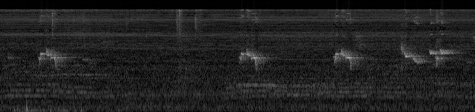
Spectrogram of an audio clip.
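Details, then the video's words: Wild bird heard in a housing complex just after the dawn prayer, giving short descending whistled chirps spaced a couple of seconds apart over steady low background hum. "SUARA BURUNG"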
